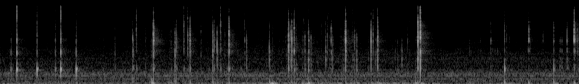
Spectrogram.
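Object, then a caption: Plastic game controller. Fingertips click the buttons and triggers of a hollow black plastic PS4 controller held beside the microphone. About twenty quick, dry, bright clicks and taps come at irregular intervals, each dying away almost instantly over a faint steady background hum.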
